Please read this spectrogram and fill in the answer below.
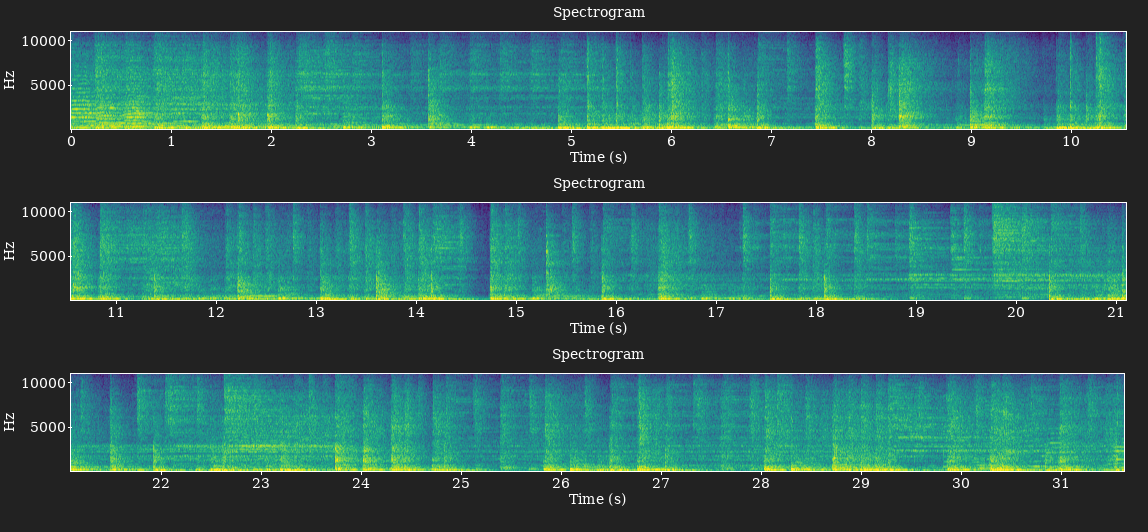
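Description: Jazz ensemble playing live, with the drum kit to the fore through most of the passage: snare, bass drum and cymbal hits, with the horns heard mainly at the start and again near the end.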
